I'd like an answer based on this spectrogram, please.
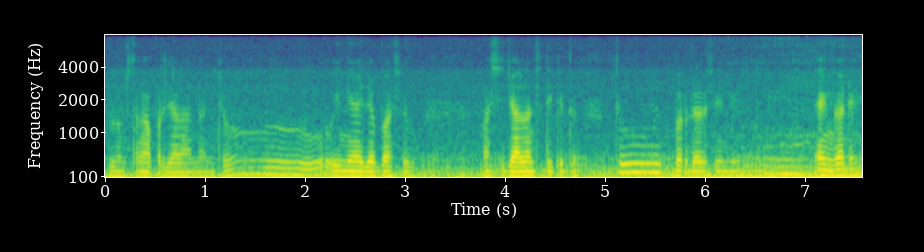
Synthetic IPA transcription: bəlʊmsə̥t̪əŋahpərd͡ʒalanant͡ʃo | iniad͡ʒabasu | masɪd͡ʒalansədikɪt̪ːut̪ubərdaɾisinit̪ueŋɡadɛh

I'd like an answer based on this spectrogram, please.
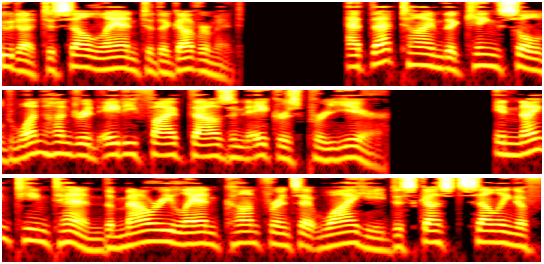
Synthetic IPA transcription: ʉɾɨɾɨsɛlˠlæ̃ntʰɨðɨɡʌvə˞mɨ̰̃nt | ɨt̪̚ðɨtʰãɪ̃mðɨkʰɪ̃ŋsoʊlˠd̚wʌ̃nɦʌ̃ndɹɨɾeɪɾifaɪv̥θaʊzɨ̃n̩deɪkə˞z̥pʰə˞jɪɹ | ɨ̃nːãɪ̃ntʰĩntʰɛ̃nðɨmaʊ˞ilæ̃nd̚kʰɑ̃ɱfɹɨ̃nsɨt̚waɪidɨskʌstsɛlˠɪ̃ŋɨf

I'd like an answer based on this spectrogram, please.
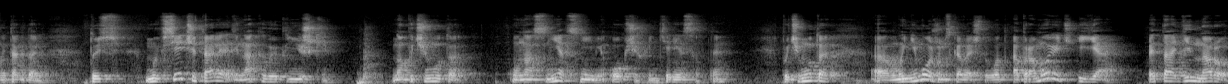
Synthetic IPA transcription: ɨt̪ɐɡd̪alʲɪət̪o̞ɪsʲtʲmɨfsʲet͡ɕɪt̪alʲɪɐdʲɪnakəvɨjəknʲiʂkʲɪ | nopət͡ɕɪmut̪ə | ʊnasnʲe̞t̪sʲnʲimʲɪ̰ʔo̞pɕːɪxɪnʲtʲɪɾʲe̞səfd̪a | pət͡ɕɪmut̪əə̰mɨnʲɪmo̞ʐɨmskɐzatʲʂt̪o̞vo̞t̪ɐbɾɐmo̞vʲɪt͡ɕɪja | ɛt̪əɐdʲinːɐɾo̞t̪

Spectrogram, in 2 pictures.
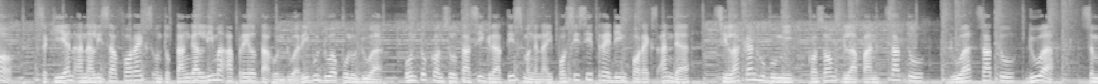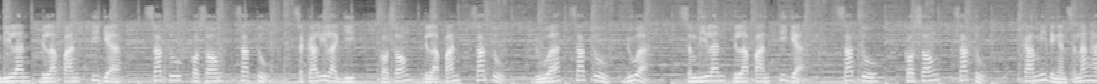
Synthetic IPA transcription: ɔsəkiananalisafɔɾɛksunt̪ʊk̚t̪aŋɡalːimaʔapɾɪlt̪aɦʊnduaɾibuduapuluhdua | unt̪ʊkːɔnsult̪asiɡɾat̪ɪsməŋənaiposisit̪ɾɛdɪŋfɔɾɛksanda | silahkanɦubuŋikɔsɔŋdəlapansat̪u | duasat̪udua | səmbilandəlapant̪iɡa | sat̪ukɔsɔŋsat̪usəkalilaɡi | kɔsɔŋdəlapansat̪u | duasat̪udua | səmbilandəlapant̪iɡa̰ | sat̪ukɔsɔŋsat̪u | kamidəŋansənaŋɦ

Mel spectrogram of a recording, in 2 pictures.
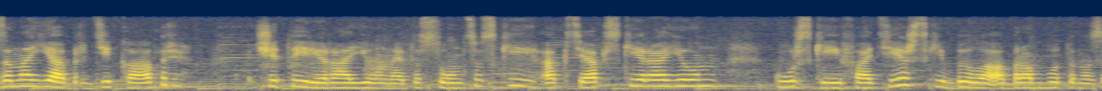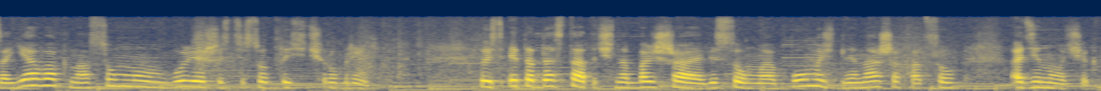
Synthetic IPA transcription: zənɐjabrʲdʲɪkabrʲ | t͡ɕɪt̪ɨɾʲɪrɐjo̞nəɛt̪əsont̪səfskʲɪjɐktʲabrʲskʲɪjrɐjo̞n | kurskʲɪjɪfɐtʲeʂskʲɪjbɨlˠəɐbɾɐbo̞t̪ənəzɐjavəknɐsumːʊbo̞lʲɪjəʂɨsʲtʲɪso̞t̪ːɨsʲɪ̥t͡ɕrʊblʲej | t̪oɪsʲtʲɛt̪əd̪ɐst̪at̪ət͡ɕnəbɐlʲʂajəvʲɪso̞məjəpo̞məɕd̪lʲanaʂɨxɐt̪so̞f | ɐ̰dʲɪno̞t͡ɕɪk

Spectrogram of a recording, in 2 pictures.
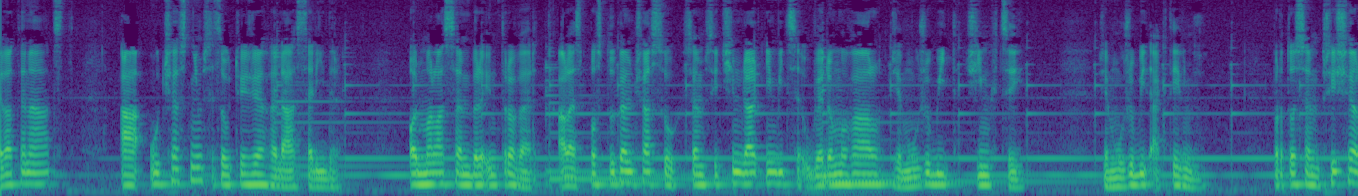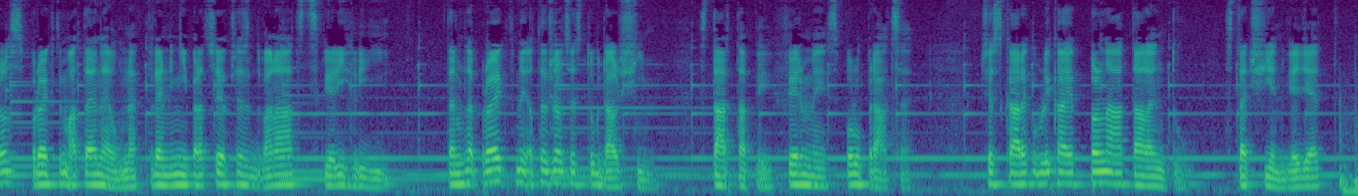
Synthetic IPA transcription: ɛvat̪ɛnaːt͡st̪ | ʔaʔuːt͡ʃast̪ɲimsɛso̞wcɛʒɛɦlɛdaːsɛliːd̪r̩ʔo̞dmalasɛmbɪlʔɪnt̪ɾo̞vɛ̰ɾt̪ʔa̰lɛspo̞st̪upɛmt͡ʃasusɛmsɪt͡ʃimdaːlcimviːt͡sɛ̰ʔṵvjɛdo̞movalʒɛmuːʒubiːt̪t͡ʃiːmxt͡sɪ | ʒ̥ɛmuːʒubiːt̪ʔa̰kt̪ɪvɲiː | pɾo̞t̪o̞sɛmpr̝̥ɪʃɛlspɾo̞jɛk̚t̪ɛmʔat̪ɛːnɛṵmnakt̪ɛɾɛːmnɪɲiːpɾat͡sujɛpr̝̥ɛzdvanaːt͡st̪skvʲjɛliːxlɪɟiː | t̪ɛnɦlɛpɾo̞jɛk̚t̪mɪʔo̞t̪ɛvr̝ɛlt͡sɛst̪uɡdalʃiːm | st̪aɾt̪apɪ̰fɪɾmɪspo̞lupɾʔa̰ːt͡sɛ̰ | t͡ʃɛskaːɾɛpublɪkajɛpl̩naːt̪alɛnt̪u | st̪at͡ʃiːjɛnvjɛɟɛt̪

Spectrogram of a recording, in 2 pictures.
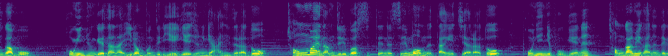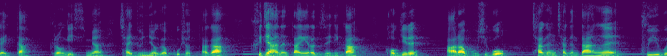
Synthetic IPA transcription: nuɡamwʌ | koŋind͡ʑuŋɡe̞sʰanaiɾʌnbundɯɾije̞ɡiɦe̞d͡ʑunɯnɡe̞ʔa̰ɲidɯɾado | t͡ɕʌŋmaɭenamdɯɾibʌs͈ɯɭt͈e̞nɯns͈ɯɭmuʌmnɯnt͈aŋid͡ʑ͈iaɾado | poɲiɲipoɡienɯnt͡ɕʌŋɡamikanɯnde̞ɡait̚t͈a | kɯɾʌnɡe̞is͈ɯmjʌnt͡ɕaɭnuɲʌɡɯpoɕʰʌt̚t͈aɡakʰɯd͡ʑianɯnt͈aŋiɾadotwe̞ɲik͈a | kʌɡiɾɯɭ | a̰ɾaboɕʰiɡo | t͡ɕʰaɡɯnt͡ɕʰaɡɯnt͈aŋɯɭkuib

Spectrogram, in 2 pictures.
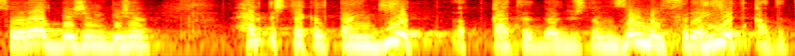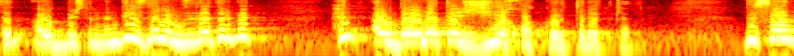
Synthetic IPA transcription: soɾˤɑːd̪beʒənd̪beʒin | hæɾt̪əʃt̪ækəlt̪ˤɑŋɡijet̪t̪qɑt̪ət̪̚bæt̪̚biʃt̪ənzˤʊlməlfɪɾæhijet̪qɑt̪ət̪ɨnʔæwd̪̚biʃt̪ənhɪnd̪izˤʊlmzid̪æt̪əɾbət̪̚ | hənd̪ʔæwd̪æwlæt̪æʒijexwækːʊɾt̪əɾet̪̚kæt̪ | d̪isɑn

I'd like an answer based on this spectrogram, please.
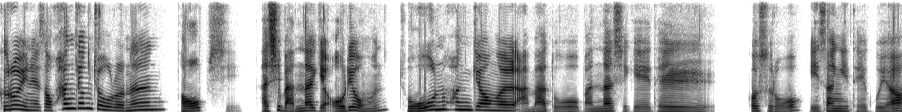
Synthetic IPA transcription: kɯɾoine̞sʰʌɸwaŋɡjʌŋd͡ʑʌɡɯɾonɯntʌːp̚ɕ͈ḭ | taɕʰimanːaɡḛʔʌɾjʌunt͡ɕoɯnɸwaŋɡjʌŋɯɾa̰madomanːaɕʰiɡe̞twe̞ɭ | kʌsʰɯɾojesʰaŋidwe̞ɡojo

